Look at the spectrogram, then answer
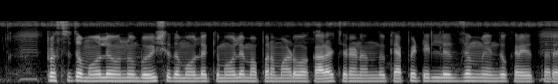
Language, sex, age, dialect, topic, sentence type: Kannada, male, 18-24, Mysore Kannada, banking, statement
